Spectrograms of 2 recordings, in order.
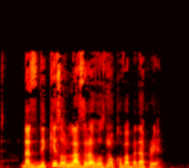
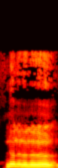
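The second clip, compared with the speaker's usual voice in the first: loud repeated no, building; preacher's ringing denial; emphatic shouted no; 2 semitones higher, 7 dB louder, faster than usual. Real, not acted. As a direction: hammer each no out loud.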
